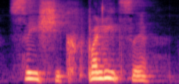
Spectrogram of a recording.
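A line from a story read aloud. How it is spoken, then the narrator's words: Frightened mutter. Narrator (Russian): пробормотал белый как мел Ленька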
